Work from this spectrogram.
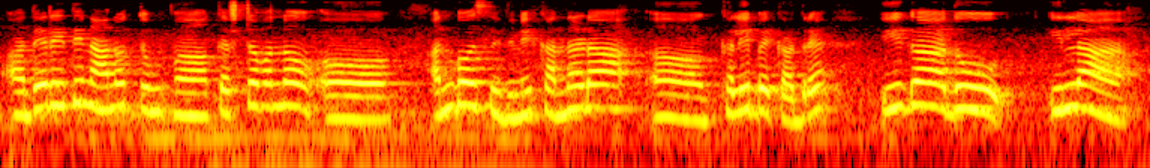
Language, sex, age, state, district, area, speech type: Kannada, female, 18-30, Karnataka, Chitradurga, rural, spontaneous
